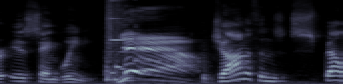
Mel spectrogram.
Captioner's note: ding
